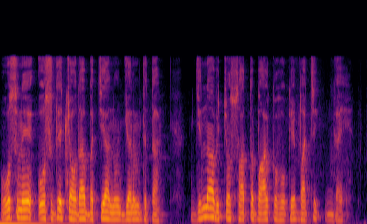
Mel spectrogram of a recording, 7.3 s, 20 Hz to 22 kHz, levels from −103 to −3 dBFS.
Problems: background sounds at intervals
